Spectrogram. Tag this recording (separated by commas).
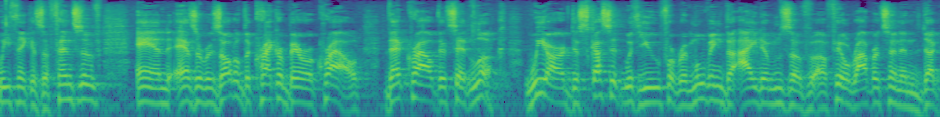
Speech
